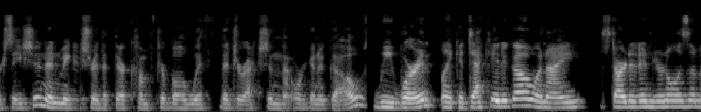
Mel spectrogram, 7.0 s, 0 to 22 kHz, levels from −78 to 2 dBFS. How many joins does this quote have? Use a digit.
1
